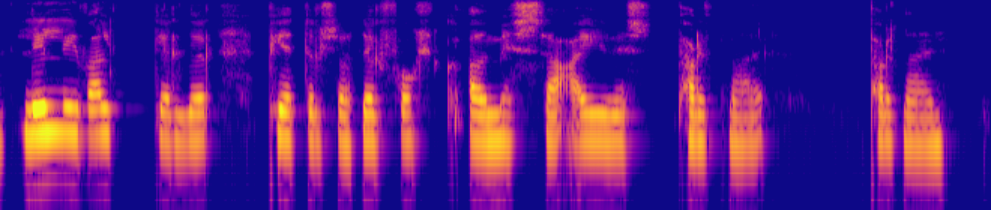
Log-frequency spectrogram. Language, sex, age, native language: Icelandic, female, 13, Icelandic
